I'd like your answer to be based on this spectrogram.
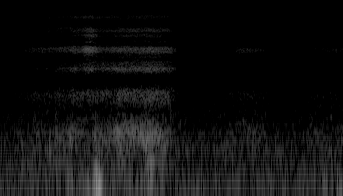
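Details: A single brief, low rumbling snore with a faint whistle, then quiet, from a sleeping Rottweiler puppy; snoring.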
